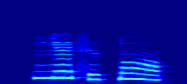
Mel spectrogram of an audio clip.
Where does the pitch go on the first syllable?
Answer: high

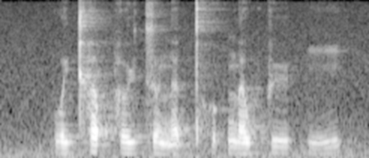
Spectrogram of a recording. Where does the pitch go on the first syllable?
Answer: rising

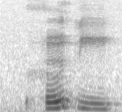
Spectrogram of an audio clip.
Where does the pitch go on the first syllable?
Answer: rising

